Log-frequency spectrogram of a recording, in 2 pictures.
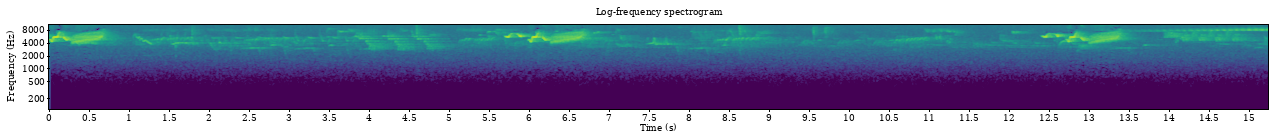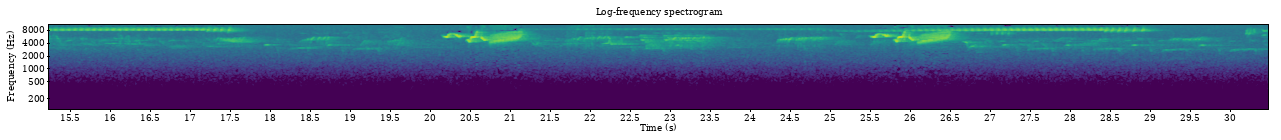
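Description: Birds singing: bursts of short high chirps every few seconds, and twice a long, thin, high trill held for about three seconds, once around the middle and once near the end.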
